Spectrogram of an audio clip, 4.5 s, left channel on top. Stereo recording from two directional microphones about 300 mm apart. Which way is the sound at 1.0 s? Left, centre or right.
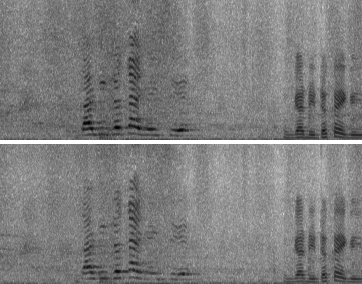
Left.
